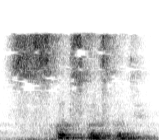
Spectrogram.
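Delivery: whispered shush, be quiet; hushed shush. Acted. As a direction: hiss them to silence. Voicing people hushing her.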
